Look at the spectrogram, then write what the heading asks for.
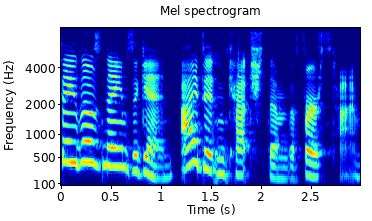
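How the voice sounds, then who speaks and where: Putting on a character voice, a woman speaks at a moderate pace and high pitch with very wide pitch swings. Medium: read story. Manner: eager, earnest.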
